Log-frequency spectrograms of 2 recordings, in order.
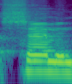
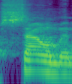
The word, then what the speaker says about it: salmon: I got a salmon joint, or salmon, I should say, for the more esteemed people out there. Pronounce the L in salmon and all that.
